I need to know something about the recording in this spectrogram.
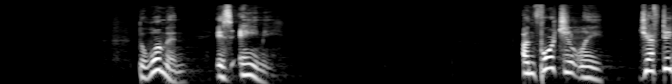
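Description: A young man speaks with animation through a microphone in a large hall.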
